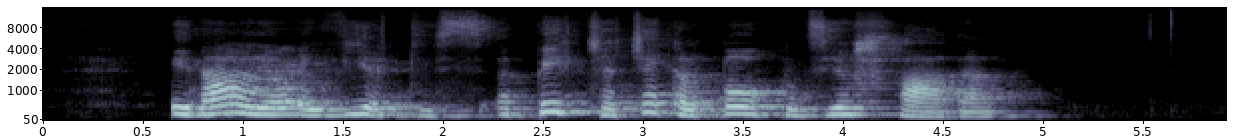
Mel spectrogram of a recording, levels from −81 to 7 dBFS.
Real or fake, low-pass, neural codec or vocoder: fake; 14.4 kHz; codec, 44.1 kHz, 2.6 kbps, SNAC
